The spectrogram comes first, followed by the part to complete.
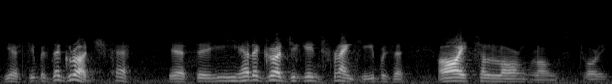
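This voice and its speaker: A man's voice: a little high, moderate pace, slight background noise, close to an everyday voice. An actor playing a boastful, panicky drunken informer, stammering as he talks, in a 1940s radio drama on a muffled old broadcast. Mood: flustered. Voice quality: blustering, stammering.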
